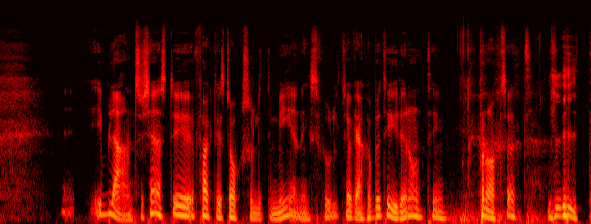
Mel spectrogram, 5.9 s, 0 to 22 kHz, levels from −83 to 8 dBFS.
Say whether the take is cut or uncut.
uncut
